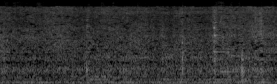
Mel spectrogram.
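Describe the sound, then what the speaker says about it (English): Vegetables, onions among them, frying in a pan on a home stove, giving a steady soft sizzle with faint stirring clicks throughout, fairly quiet and alone. "now we are getting color on our vegetables"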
